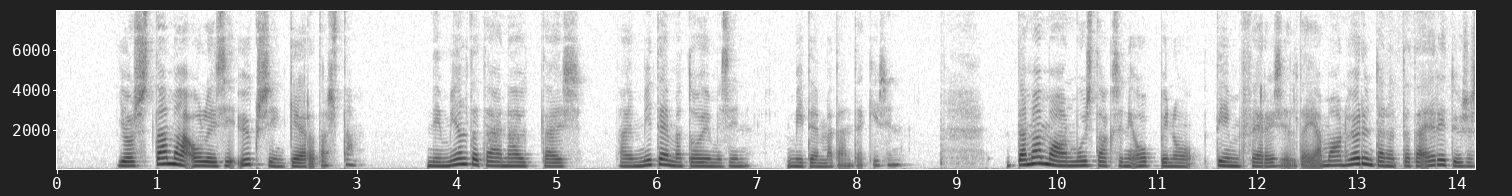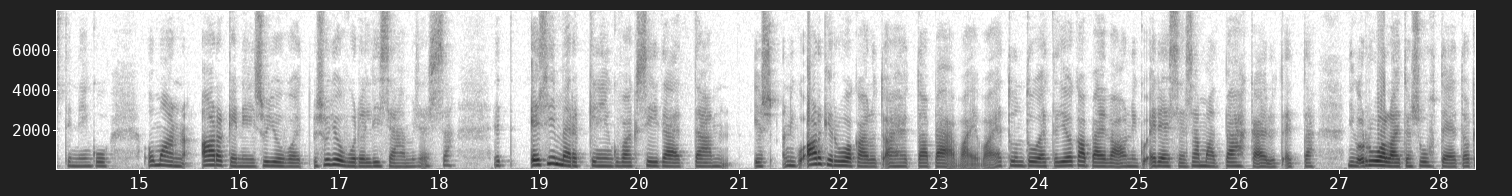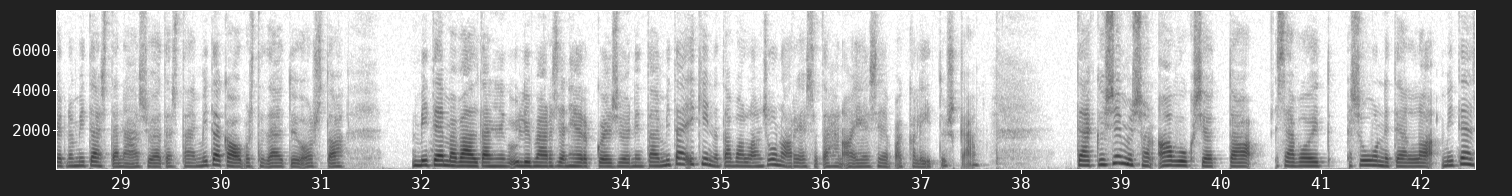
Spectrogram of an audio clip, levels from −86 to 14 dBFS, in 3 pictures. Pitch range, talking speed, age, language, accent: 180-220 Hz, 130 wpm, 30-49, Finnish, native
